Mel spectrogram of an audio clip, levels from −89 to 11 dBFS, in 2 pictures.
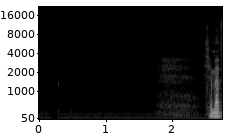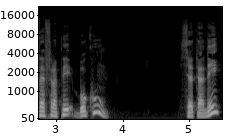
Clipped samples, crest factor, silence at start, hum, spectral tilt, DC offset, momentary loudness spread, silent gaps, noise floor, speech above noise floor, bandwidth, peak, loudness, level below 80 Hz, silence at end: under 0.1%; 20 dB; 2.55 s; 60 Hz at -60 dBFS; -7.5 dB/octave; under 0.1%; 9 LU; none; -79 dBFS; 49 dB; 13.5 kHz; -14 dBFS; -32 LUFS; -70 dBFS; 0.05 s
